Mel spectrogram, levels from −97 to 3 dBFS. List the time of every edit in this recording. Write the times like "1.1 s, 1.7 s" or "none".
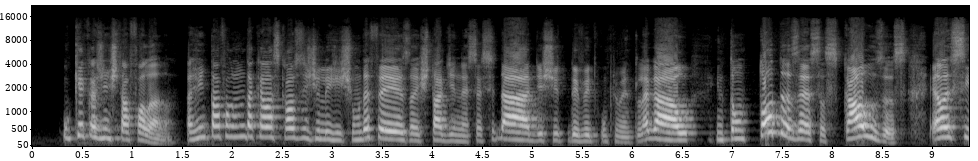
none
